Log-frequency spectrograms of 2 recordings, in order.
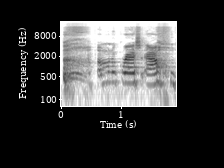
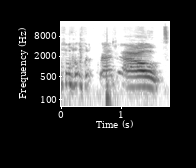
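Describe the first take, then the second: First: Half-laughing fake sob, slow; comic wail over the bank charge; mock crying. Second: Said through a laugh, slow; laughing at her own meltdown. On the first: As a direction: whimper it out like you're about to cry. Bank charge, real distress. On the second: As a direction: giggle the words out. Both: Real, not acted.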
